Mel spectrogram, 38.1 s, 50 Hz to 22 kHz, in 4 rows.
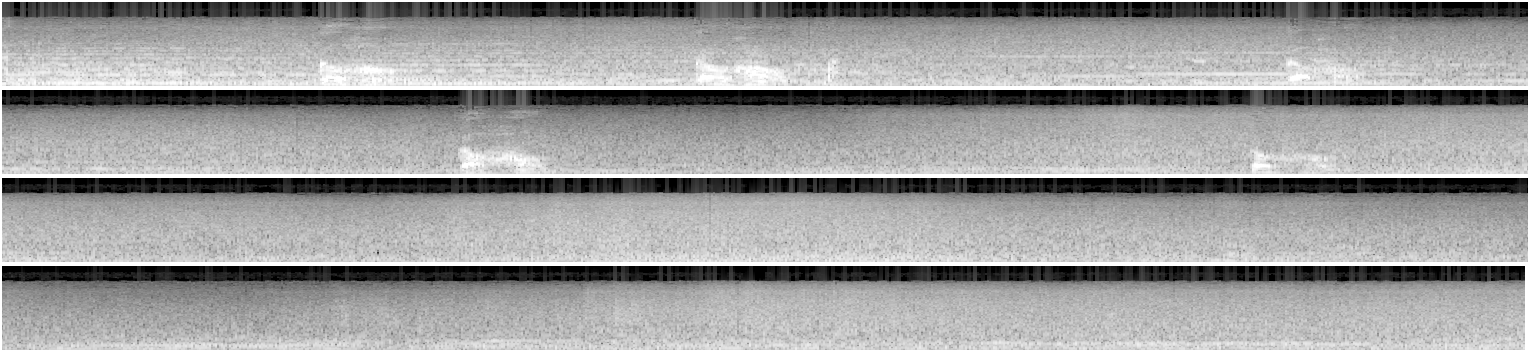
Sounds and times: Music: 0.0s - 38.1s
Speech: 2.0s - 2.6s, 4.3s - 5.4s, 8.0s - 8.6s, 12.4s - 13.0s, 17.3s - 18.0s.

